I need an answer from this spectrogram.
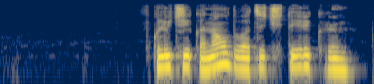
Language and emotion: Russian, neutral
